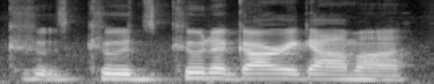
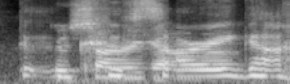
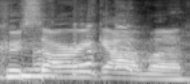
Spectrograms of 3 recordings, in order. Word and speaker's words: Kusarigama: You wait until the deer are walking away, and then you stab all of them with the Kunagarigama. Kusarigama. Kusarigama, that's what it is.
